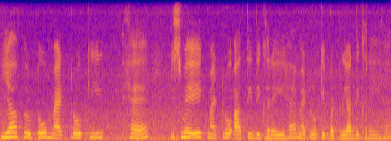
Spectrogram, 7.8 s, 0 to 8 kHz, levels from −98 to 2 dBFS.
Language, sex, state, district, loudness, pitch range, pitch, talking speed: Hindi, female, Uttar Pradesh, Lucknow, -17 LUFS, 210-240 Hz, 225 Hz, 140 wpm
